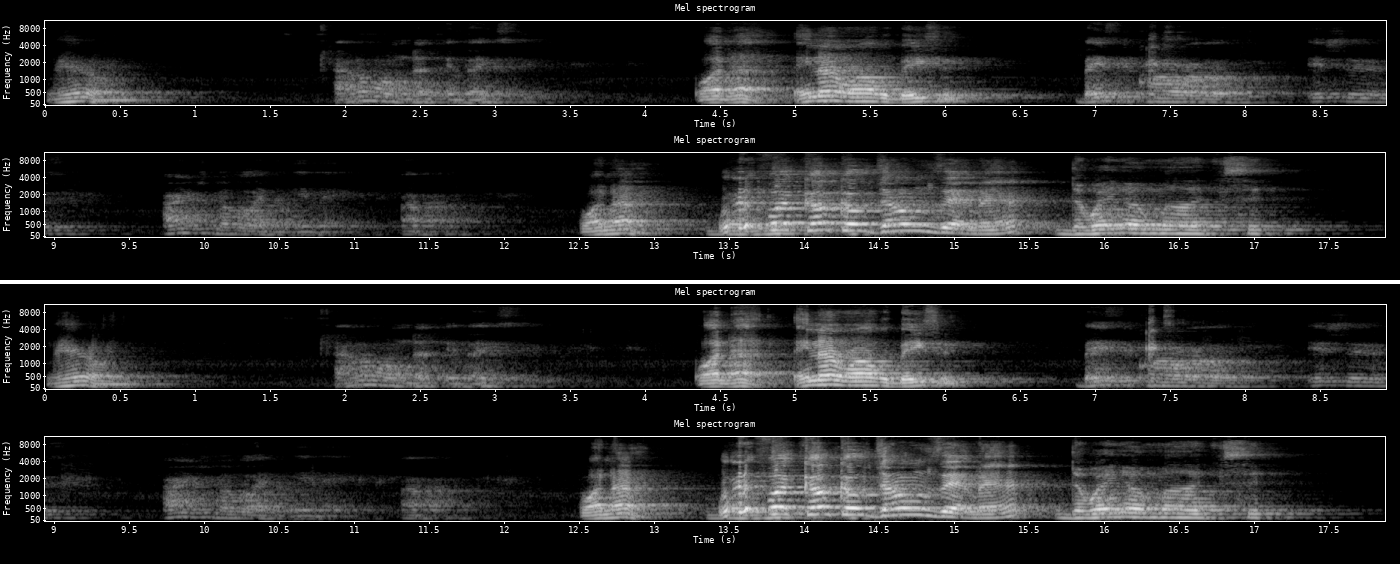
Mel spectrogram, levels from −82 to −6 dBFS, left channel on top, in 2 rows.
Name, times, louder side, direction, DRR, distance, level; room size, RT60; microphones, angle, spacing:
voice 1, 0.0-0.6 4.3-6.1 12.5-13.0 13.4-15.5, right 3 dB, 40° right, 6 dB, 0.9 m, -22 dB
voice 2, 1.9-3.3 6.9-8.0 8.4-9.0 9.7-10.9 11.3-11.7, left 1 dB, 15° left, -5 dB, 4.9 m, -39 dB
voice 3, 13.3-13.9 15.7-17.0, right 1 dB, 20° right, 1 dB, 1.6 m, -26 dB
21.0 x 17.0 x 3.0 m, 1.4 s
head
